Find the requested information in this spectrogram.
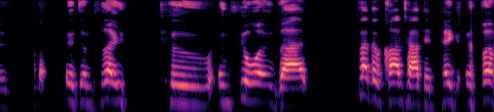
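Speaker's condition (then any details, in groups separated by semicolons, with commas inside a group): Cerebral palsy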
